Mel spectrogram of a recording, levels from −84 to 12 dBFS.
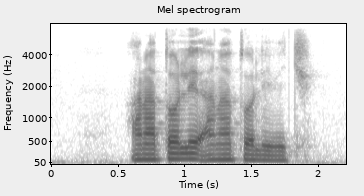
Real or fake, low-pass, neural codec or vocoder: real; 7.2 kHz; none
